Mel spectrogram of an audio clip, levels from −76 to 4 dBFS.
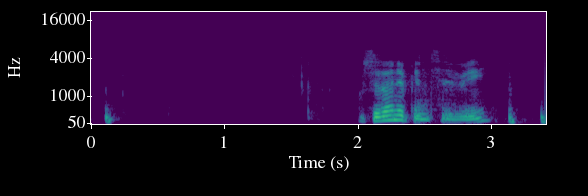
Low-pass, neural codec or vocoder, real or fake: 5.4 kHz; codec, 44.1 kHz, 3.4 kbps, Pupu-Codec; fake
